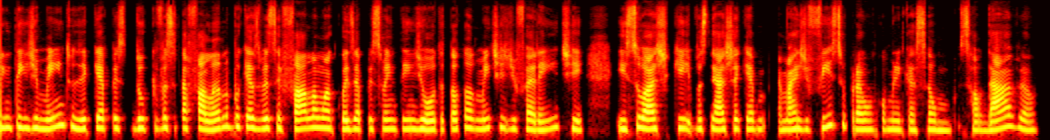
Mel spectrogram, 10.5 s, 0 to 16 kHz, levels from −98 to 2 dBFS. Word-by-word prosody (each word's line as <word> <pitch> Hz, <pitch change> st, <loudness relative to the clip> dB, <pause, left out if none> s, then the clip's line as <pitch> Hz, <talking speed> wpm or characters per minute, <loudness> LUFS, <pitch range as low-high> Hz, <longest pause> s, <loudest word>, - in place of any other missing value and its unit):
entendimento 235 Hz, +2 st, 0 dB
de 210 Hz, 0 st, +2 dB
que 235 Hz, -, -1 dB
a -, -, +2 dB
pesso 225 Hz, 0 st, -5 dB
do 220 Hz, +2 st, +1 dB
que 215 Hz, -, -15 dB
você 230 Hz, 0 st, -2 dB
tá 225 Hz, 0 st, -1 dB
falando. 215 Hz, +2 st, +3 dB
Porque 255 Hz, -1 st, 0 dB
às 230 Hz, -2 st, +3 dB
vezes 220 Hz, +1 st, +1 dB
você 225 Hz, -, 0 dB
fala 215 Hz, +4 st, +4 dB
uma 230 Hz, -1 st, +2 dB
coisa 205 Hz, 0 st, +1 dB
e -, -, +3 dB
a -, -, -9 dB
pessoa 210 Hz, 0 st, -4 dB
entende 210 Hz, 0 st, -2 dB
outra 195 Hz, 0 st, +2 dB
totalmente 215 Hz, +3 st, -2 dB
diferente. 205 Hz, 0 st, -2 dB, 0.3 s
Isso 210 Hz, +3 st, +1 dB
acho 210 Hz, 0 st, +5 dB
que 220 Hz, -5 st, -2 dB
você 210 Hz, +1 st, -2 dB
acha 200 Hz, +2 st, +3 dB
que 210 Hz, 0 st, -2 dB
é -, -, -1 dB, 0.2 s
é 190 Hz, -, -6 dB
mais 195 Hz, +2 st, +2 dB
difícil 255 Hz, +9 st, -2 dB
pra 200 Hz, -2 st, 0 dB
uma 195 Hz, -1 st, -3 dB
comunicação 190 Hz, -2 st, -4 dB
saudável? 190 Hz, +3 st, +1 dB
210 Hz, 215 wpm, -22 LUFS, 200-225 Hz, 0.3 s, acho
